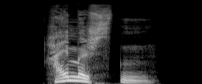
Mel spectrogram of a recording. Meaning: 1. superlative degree of heimisch 2. inflection of heimisch: strong genitive masculine/neuter singular superlative degree
- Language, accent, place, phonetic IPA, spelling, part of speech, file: German, Germany, Berlin, [ˈhaɪ̯mɪʃstn̩], heimischsten, adjective, De-heimischsten.ogg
